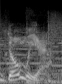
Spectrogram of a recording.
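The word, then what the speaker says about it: Doleac: How do you say this guy's name? Dalek? Uh, Adam Doliac.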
